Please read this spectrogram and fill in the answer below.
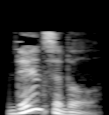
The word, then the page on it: danceable: British English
